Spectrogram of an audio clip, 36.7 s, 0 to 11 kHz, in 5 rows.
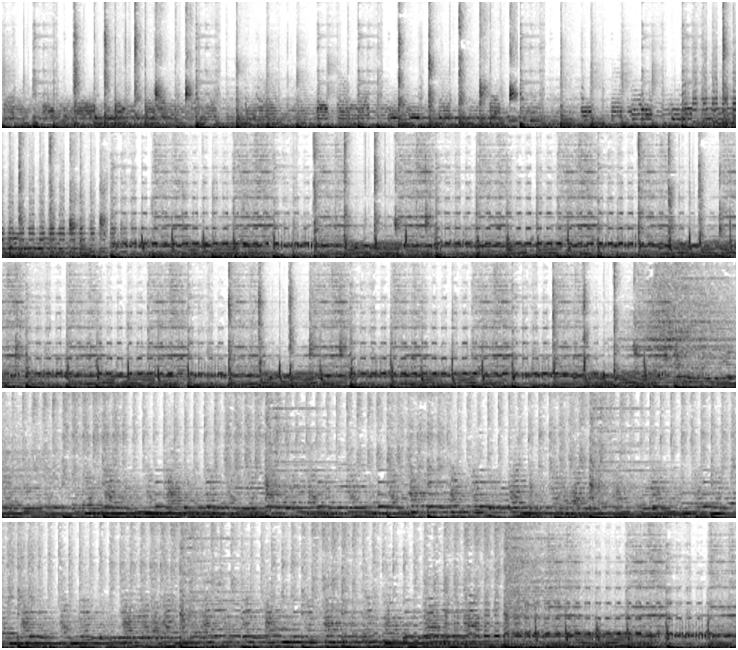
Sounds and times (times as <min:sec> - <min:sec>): Music: 0:00.0 - 0:36.7.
